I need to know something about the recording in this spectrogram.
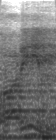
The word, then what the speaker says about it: qarin: Karim anaknya itu Oh qarin ya qarin qarin itu pakai Q pakai Qui tulisannya ini pakai kah kah itu kalau bahasa Arab Kha ya ini khi gitu bacanya qarin anak itu mengikutinya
